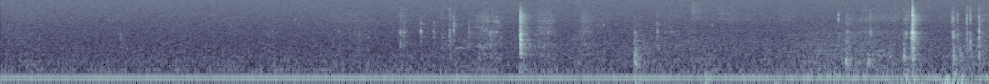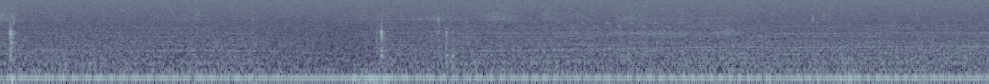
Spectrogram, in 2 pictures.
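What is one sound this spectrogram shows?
A heavy truck engine rumbles steadily.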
